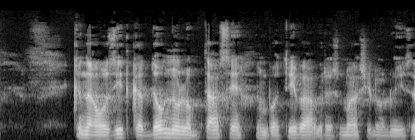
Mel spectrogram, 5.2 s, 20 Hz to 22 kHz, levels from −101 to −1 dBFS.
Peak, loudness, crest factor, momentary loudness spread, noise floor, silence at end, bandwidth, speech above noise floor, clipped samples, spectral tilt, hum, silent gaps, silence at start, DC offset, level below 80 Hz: -2 dBFS; -22 LUFS; 22 dB; 13 LU; -47 dBFS; 0 s; 12 kHz; 24 dB; under 0.1%; -3.5 dB/octave; none; none; 0.4 s; under 0.1%; -60 dBFS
